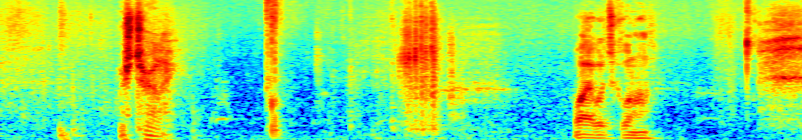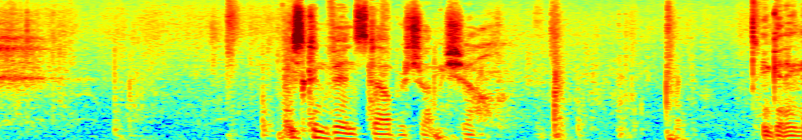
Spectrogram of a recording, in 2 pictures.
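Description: A younger man speaks firmly nearby.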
